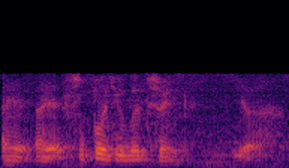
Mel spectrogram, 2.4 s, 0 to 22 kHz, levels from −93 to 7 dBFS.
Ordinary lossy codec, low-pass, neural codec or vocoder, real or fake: none; 3.6 kHz; codec, 16 kHz in and 24 kHz out, 2.2 kbps, FireRedTTS-2 codec; fake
